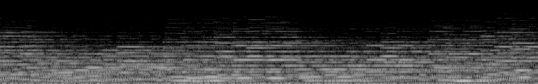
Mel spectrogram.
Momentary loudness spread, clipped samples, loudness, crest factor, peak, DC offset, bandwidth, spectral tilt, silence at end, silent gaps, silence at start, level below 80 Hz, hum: 4 LU; under 0.1%; -26 LUFS; 14 dB; -12 dBFS; under 0.1%; 11.5 kHz; -7 dB/octave; 0 s; none; 0 s; -40 dBFS; none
